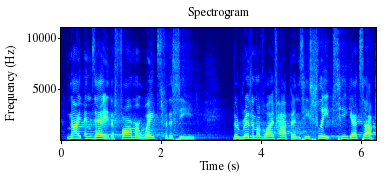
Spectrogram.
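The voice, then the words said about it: Speaks with a noticeable accent. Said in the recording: “I'm lost with my accent”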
